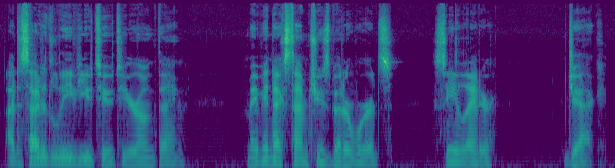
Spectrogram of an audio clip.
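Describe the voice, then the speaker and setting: A man's voice: fairly low pitch, fairly even intonation, moderate pace, no room sound, studio quality, close to an everyday voice. A man playing a hot-tempered father who narrates his own battle-royale survival story in an amateur audio drama. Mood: grim, measured. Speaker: narrator and lead actor. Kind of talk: first-person narration and dialogue in amateur audio fiction. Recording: background music under the voice.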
